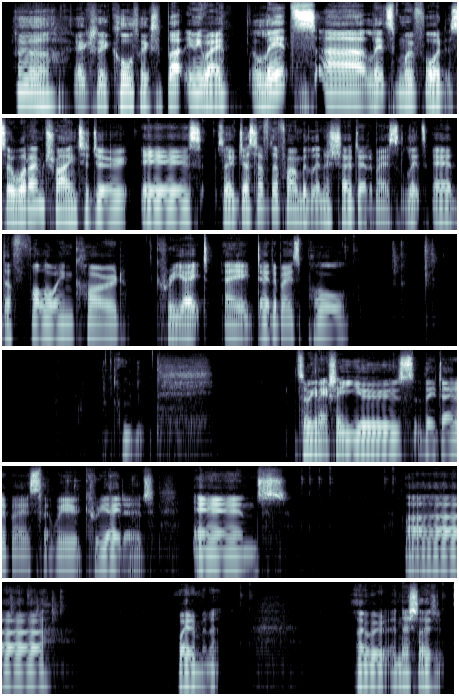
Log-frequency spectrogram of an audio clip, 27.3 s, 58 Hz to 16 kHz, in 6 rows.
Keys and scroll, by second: 0.2 ctrl+l, 13.0 Up, 13.4 Return, 14.8 ctrl+`, 18.6 Return, 18.9 shift+Tab, 19.3 ctrl+v, 22.9 Up.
